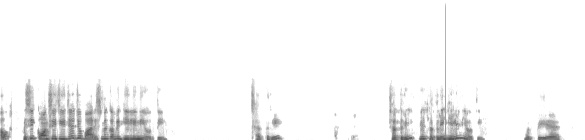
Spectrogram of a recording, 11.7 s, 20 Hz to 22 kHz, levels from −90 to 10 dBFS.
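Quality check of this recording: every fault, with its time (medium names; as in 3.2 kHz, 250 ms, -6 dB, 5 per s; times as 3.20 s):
8.90 s: pop -13 dBFS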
